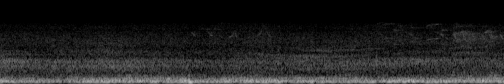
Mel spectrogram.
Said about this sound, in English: Not too far from Highway 6 here, so there's a bit of traffic noise.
